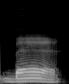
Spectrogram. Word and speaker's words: با: بعضی خلک بی وایی بی او بعضی خلک با الف با تا یا الف ب ت بالکل غلط دیده. با دقیق تلفظ با.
